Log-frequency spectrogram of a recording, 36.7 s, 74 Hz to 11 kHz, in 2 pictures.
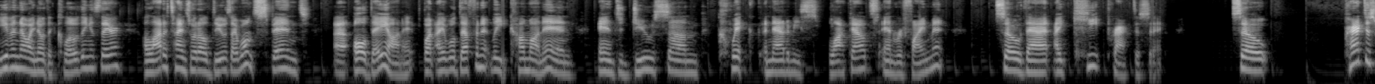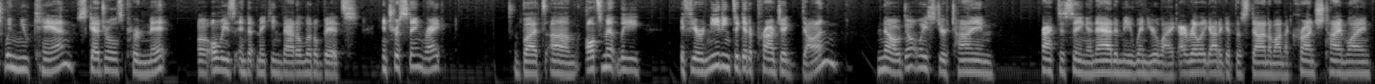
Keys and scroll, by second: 6.5 s, 7.7-12.0 typing, 22.0 ctrl+z, 22.2 ctrl+z, 22.3 ctrl+z, 22.6 ctrl+z, 22.8 ctrl+z, 23.3 ctrl+z, 23.5 ctrl+z, 23.8 ctrl+z, 23.9 ctrl+z, 24.1 ctrl+z, 24.3 ctrl+z, 24.4 ctrl+z, 24.6 ctrl+z, 24.7 ctrl+z, 24.8 ctrl+z, 25.0 ctrl+z, 25.1 ctrl+z, 25.3 ctrl+z, 25.4 ctrl+z, 25.6 ctrl+z, 29.5 s, 30.4 x, 35.2 s.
